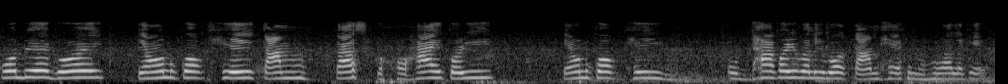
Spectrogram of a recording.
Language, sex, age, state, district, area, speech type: Assamese, female, 60+, Assam, Golaghat, urban, spontaneous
